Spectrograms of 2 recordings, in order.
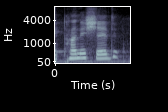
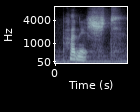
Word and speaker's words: punished: child for lying again don't say punish it punish it is not correct we say punished number five we reached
